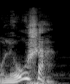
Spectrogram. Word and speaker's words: 刘禅: 您各位也知道，刘备的儿子阿斗刘禅，他名字里的“ 禅” 字，您各位是不是经常读成“ 禅”？没错，真正的读音应该就是“ 禅”。理由呢是相当的简单。说刘禅出生之前啊，刘备领养了个儿子，取名刘封。哪个封呢？封神榜的封。有了刘禅，哎，这俩宝贝的名字合在一起就是封禅。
